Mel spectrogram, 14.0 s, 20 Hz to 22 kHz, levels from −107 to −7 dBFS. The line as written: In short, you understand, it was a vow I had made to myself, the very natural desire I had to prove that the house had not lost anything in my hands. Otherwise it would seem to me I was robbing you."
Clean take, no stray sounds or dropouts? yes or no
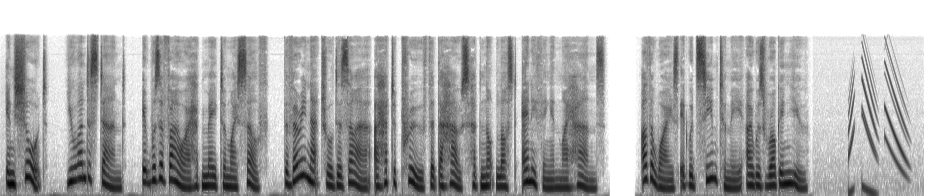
no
